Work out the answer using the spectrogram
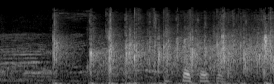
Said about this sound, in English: Now watch this. Stop clapping.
